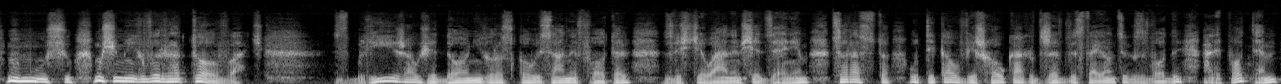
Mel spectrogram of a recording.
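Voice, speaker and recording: A man reading a children's storybook aloud in an expressive way, changing his voice for each figure. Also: sits low, a little slow, gravelly, breathy edge, dry recording. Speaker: narrator.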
